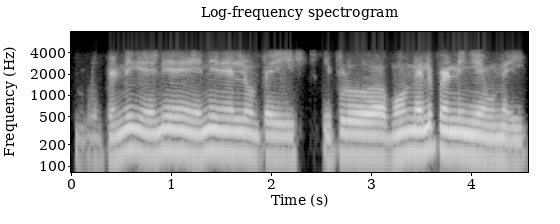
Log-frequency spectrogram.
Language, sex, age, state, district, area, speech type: Telugu, male, 45-60, Telangana, Mancherial, rural, conversation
